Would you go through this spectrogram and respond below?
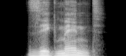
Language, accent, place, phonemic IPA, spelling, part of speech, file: German, Germany, Berlin, /zɛˈɡmɛnt/, Segment, noun, De-Segment.ogg
- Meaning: segment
